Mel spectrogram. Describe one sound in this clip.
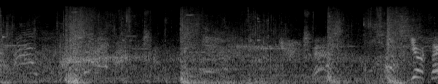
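Rat-like creatures squeal and shriek nearby.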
